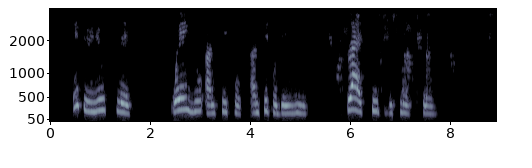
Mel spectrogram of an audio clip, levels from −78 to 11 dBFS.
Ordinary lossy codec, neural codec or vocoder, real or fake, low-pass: none; none; real; 3.6 kHz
